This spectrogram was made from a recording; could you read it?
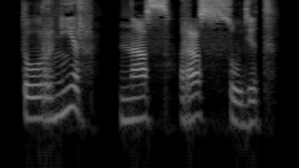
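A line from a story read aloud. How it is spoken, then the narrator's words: Through gritted teeth. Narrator (Russian): процедил тощий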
